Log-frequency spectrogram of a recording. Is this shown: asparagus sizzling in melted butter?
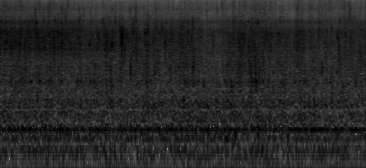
yes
